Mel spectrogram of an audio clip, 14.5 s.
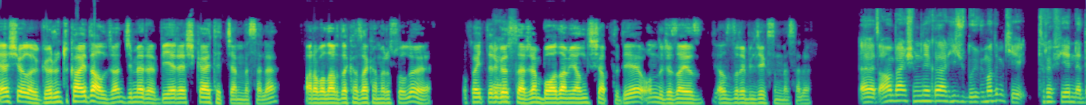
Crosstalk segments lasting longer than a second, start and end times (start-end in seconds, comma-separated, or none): none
